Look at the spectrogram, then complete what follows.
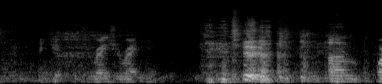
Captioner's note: laughter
